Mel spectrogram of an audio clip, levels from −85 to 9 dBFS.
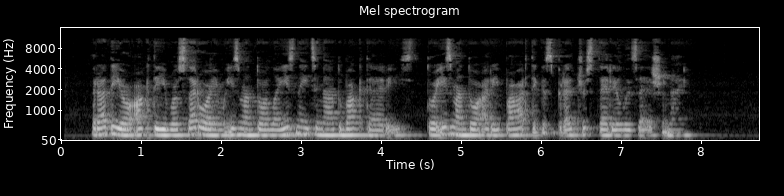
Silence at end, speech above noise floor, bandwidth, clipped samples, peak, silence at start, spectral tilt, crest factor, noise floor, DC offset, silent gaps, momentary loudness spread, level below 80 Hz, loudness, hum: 0.85 s; 44 dB; 11.5 kHz; under 0.1%; -2 dBFS; 0.4 s; -6 dB/octave; 16 dB; -62 dBFS; under 0.1%; none; 10 LU; -58 dBFS; -19 LUFS; none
